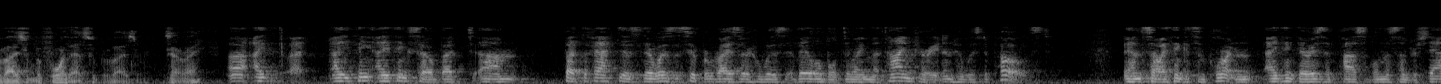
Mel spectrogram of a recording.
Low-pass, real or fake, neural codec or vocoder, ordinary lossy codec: 7.2 kHz; fake; vocoder, 44.1 kHz, 128 mel bands every 512 samples, BigVGAN v2; MP3, 24 kbps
